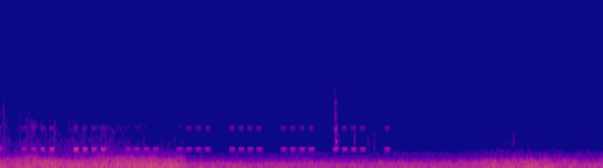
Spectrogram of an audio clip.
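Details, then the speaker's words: Citroen Ami with an aftermarket tyre pressure monitoring system, sensor just fitted on the rear right valve: quick, high-pitched double beeps repeat in short bursts; it is the monitor's low-pressure warning. "Turn that on quick. That's beeping."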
